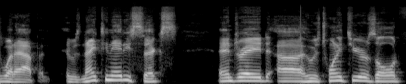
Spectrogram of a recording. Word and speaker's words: Andrade: you don't it's Android Billy Andrade no no you don't read I mean it's phonetically exactly looks like that and sounds like that I guess it might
